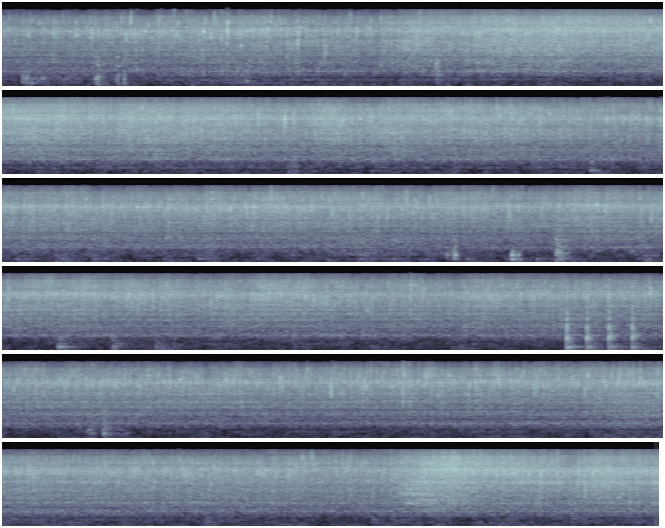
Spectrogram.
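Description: Onion-tomato masala sizzling and frying in a nonstick wok, stirred with a spatula, with a few sharp knocks of the spatula against the pan, including a quick run of four about two-thirds in. Near the end the sizzle turns louder as cut okra goes into the hot pan.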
